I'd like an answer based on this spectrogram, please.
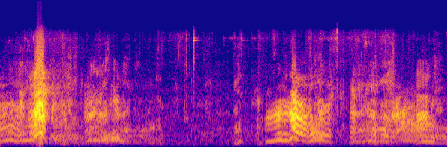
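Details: Play-fighting dogs, whippets alongside a rat terrier, romping in the first light snow of the season: low, throaty growling in several stretches with a couple of abrupt barks standing out.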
